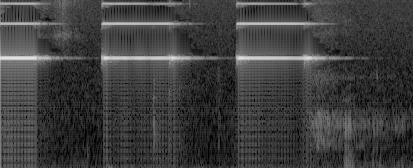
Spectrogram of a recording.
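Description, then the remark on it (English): A smoke alarm beeps three times in a steady rhythm, each long, shrill tone loud. A brief low rustle follows the last beep. “Sorry about the smoke alarm.”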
